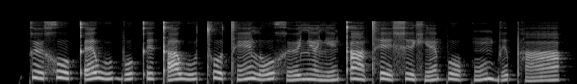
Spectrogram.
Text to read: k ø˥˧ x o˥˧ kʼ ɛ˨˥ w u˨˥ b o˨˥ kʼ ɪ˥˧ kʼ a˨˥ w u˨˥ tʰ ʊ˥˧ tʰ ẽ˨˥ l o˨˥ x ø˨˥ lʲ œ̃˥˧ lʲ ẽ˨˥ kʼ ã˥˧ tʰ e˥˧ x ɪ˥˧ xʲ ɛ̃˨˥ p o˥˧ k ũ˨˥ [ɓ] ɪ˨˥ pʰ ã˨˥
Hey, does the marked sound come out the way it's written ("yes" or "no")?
no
